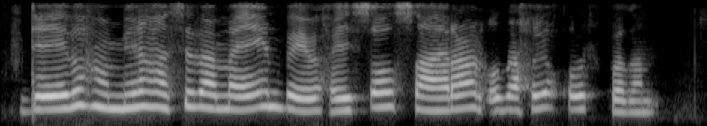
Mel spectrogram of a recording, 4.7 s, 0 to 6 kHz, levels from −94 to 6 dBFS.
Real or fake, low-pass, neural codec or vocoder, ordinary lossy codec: fake; 5.4 kHz; codec, 24 kHz, 1 kbps, SNAC; none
